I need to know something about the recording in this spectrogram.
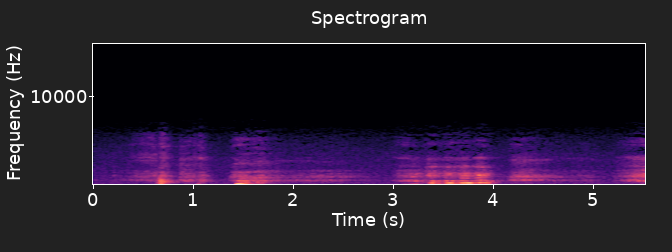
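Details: Staged skit with noisy nasal snorts and rough, wheezy breathing sounds, irregular in timing, over room noise; snorting.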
